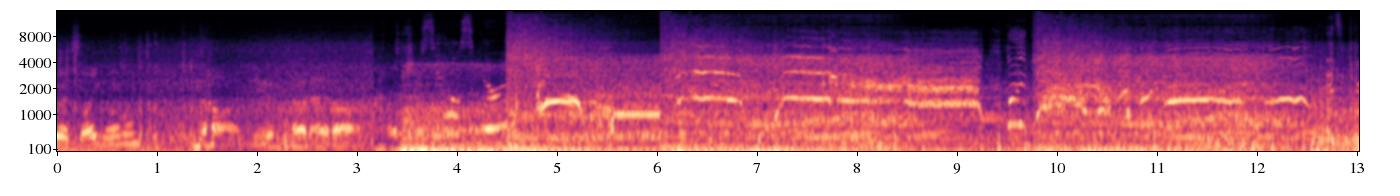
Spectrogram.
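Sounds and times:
low rumble: 0.0 - 13.0
woman screaming: 4.6 - 12.6.

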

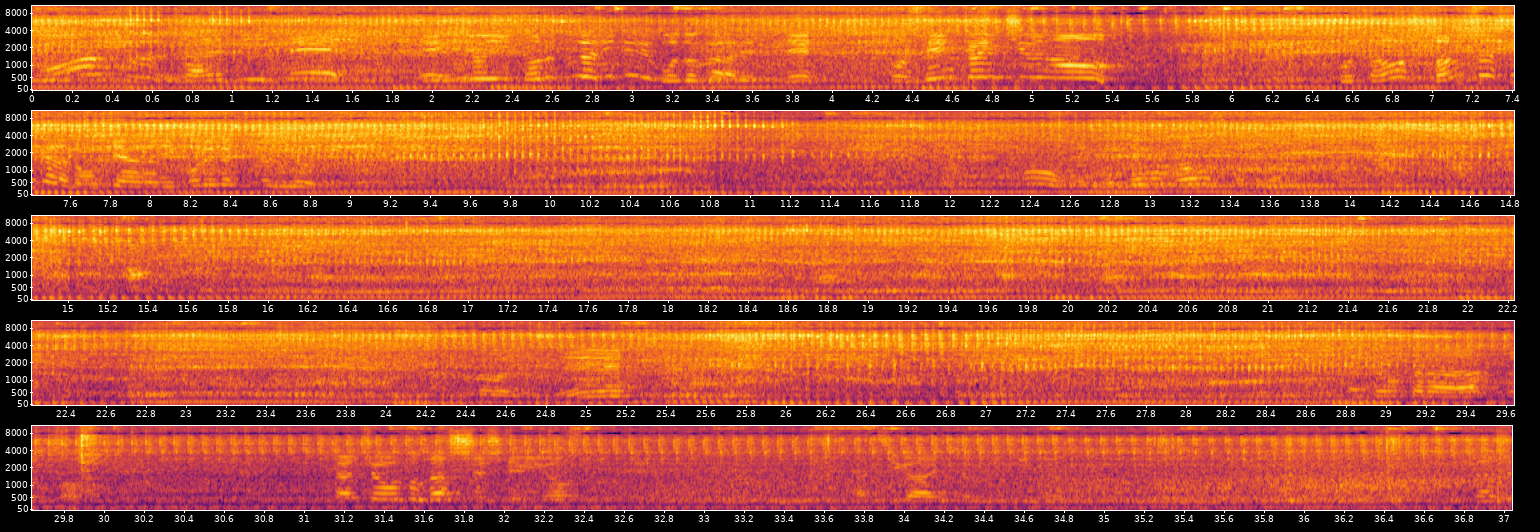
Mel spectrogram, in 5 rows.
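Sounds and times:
small motorcycle engine revving: 0.0 - 37.0.

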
